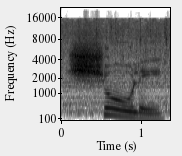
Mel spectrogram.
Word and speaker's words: surely: Surely surely surely you would just stay put.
